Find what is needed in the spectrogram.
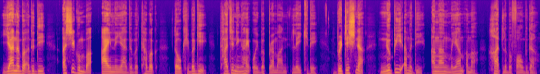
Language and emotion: Manipuri, neutral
